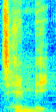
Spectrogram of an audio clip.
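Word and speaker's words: Tim Mee: These are two AC130 gunships I got from a company called Timme. That's two separate words, Tim and then me, spelled with two E's.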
